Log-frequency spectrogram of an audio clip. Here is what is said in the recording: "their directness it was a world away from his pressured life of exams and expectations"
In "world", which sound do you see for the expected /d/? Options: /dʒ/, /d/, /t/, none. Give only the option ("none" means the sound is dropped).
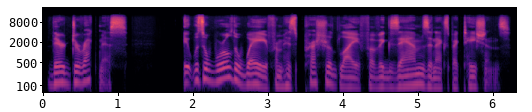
/d/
